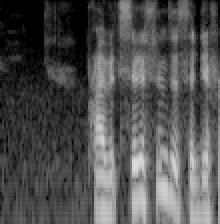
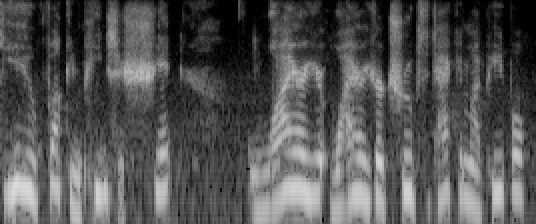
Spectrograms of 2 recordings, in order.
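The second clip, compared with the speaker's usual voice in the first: retold angry rant; 6 semitones higher than usual. Cartel boss cursing out the police chief on the phone, imitated anger. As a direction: retell a pissed-off tirade without shouting. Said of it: "he's going off, right? Pissed. Tony Montana, angry".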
